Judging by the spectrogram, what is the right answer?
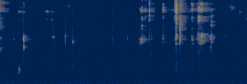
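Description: Faint handling of paper on a desk: a few scattered light clicks, then a short cluster of crisp rustles and clicks a little before the end.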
